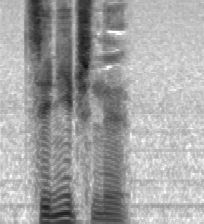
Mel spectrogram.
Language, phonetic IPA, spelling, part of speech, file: Polish, [t͡sɨ̃ˈɲit͡ʃnɨ], cyniczny, adjective, Pl-cyniczny.ogg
